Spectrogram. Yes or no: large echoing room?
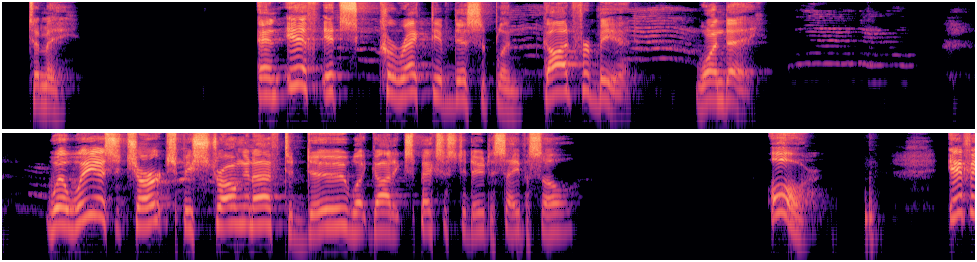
yes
